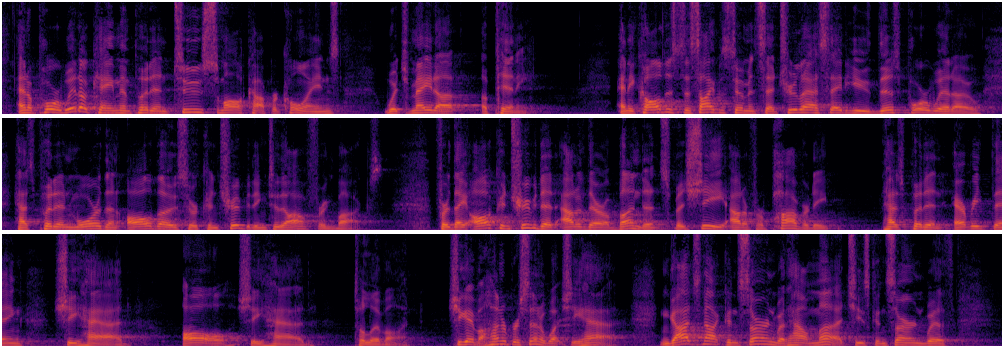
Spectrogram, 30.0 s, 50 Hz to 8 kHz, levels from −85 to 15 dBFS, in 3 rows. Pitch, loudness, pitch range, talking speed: 155 Hz, -29 LUFS, 130-175 Hz, 180 wpm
